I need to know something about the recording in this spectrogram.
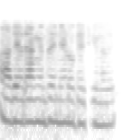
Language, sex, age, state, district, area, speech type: Malayalam, male, 18-30, Kerala, Palakkad, rural, conversation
